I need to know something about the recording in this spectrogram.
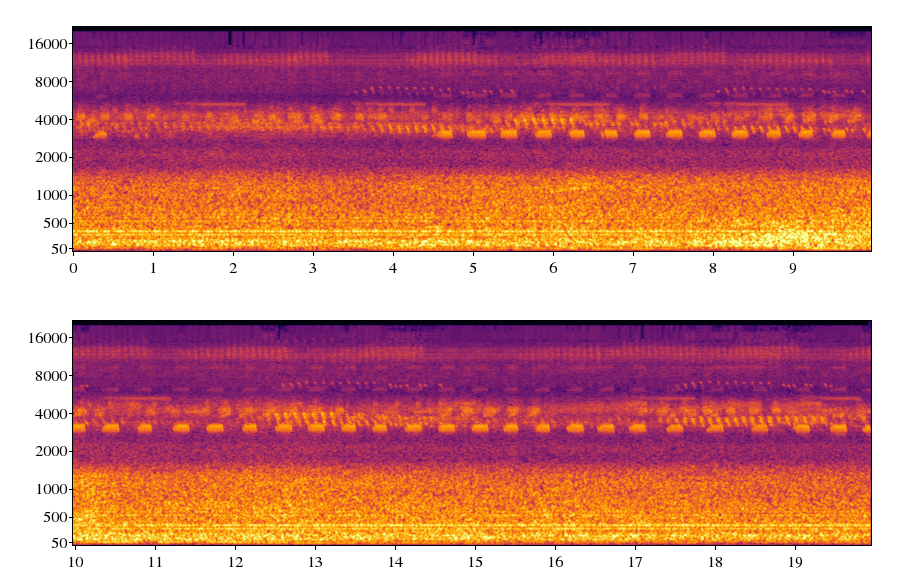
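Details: Autumn insects singing at night in a home garden, Azumino: one high, clear chirp repeats about four times a second with steady rhythm, other fainter trills behind it, and the continuous hum of an air-conditioner outdoor unit.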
